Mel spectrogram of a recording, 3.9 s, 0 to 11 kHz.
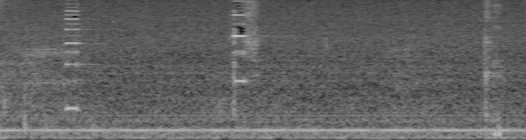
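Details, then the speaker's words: Ford park aid self-test repeated after swapping the suspect sensor into another position. A few short beeps over a low hum. Code 1710, right rear inner sensor, followed the swap, confirming a faulty park aid sensor. "go beep-beep-beep and we have a 1710 code now still encode that setting on demand which is the right rear inner sensor out there which is where we swapped it to so we know it's the sensor"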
